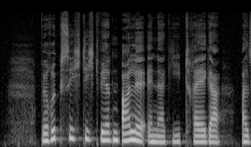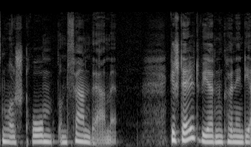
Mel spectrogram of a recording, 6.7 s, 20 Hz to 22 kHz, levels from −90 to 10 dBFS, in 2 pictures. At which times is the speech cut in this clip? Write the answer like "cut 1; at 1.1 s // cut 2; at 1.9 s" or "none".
cut 1; at 1.6 s // cut 2; at 3.3 s // cut 3; at 4.1 s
